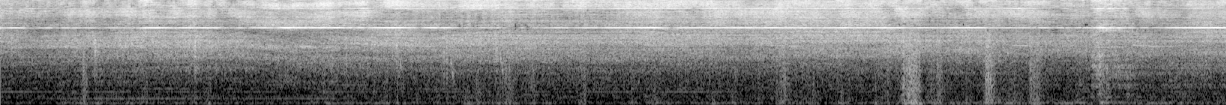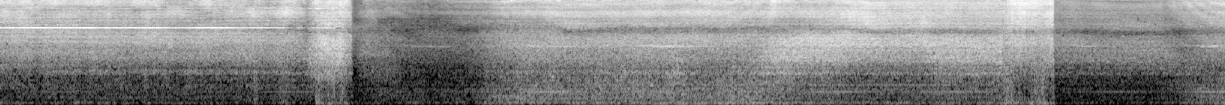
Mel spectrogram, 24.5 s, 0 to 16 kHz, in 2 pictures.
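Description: CNC plasma cutter slicing steel plate with a 200 ampere nozzle, a loud steady roaring hiss that runs unbroken, dips briefly partway through, then resumes strong until a sudden cutoff near the end.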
